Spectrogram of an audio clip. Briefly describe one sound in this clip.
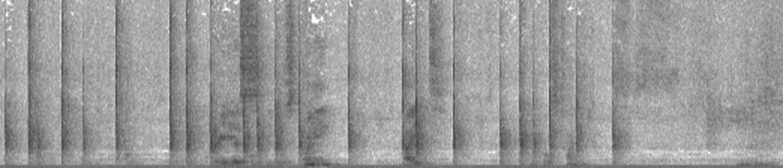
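Chalk taps and scrapes sharply on a blackboard.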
